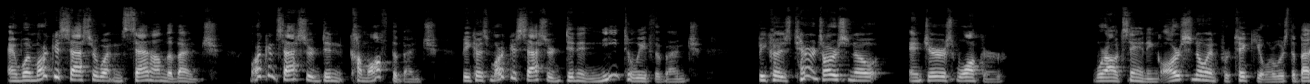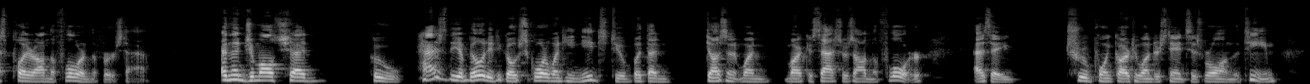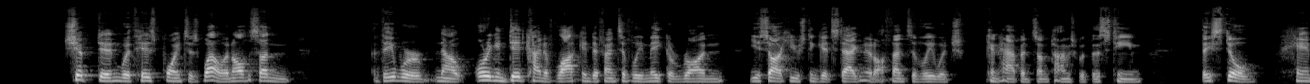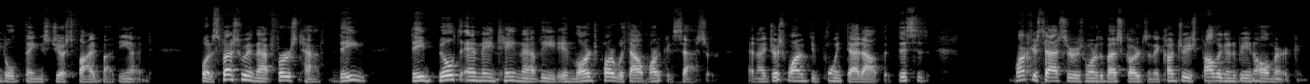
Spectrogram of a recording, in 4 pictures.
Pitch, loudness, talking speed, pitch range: 155 Hz, -22 LUFS, 205 wpm, 135-180 Hz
